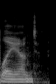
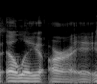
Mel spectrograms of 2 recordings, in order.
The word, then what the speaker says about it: Lara: Her name is Liz Lara. I said Land. It was Lara.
